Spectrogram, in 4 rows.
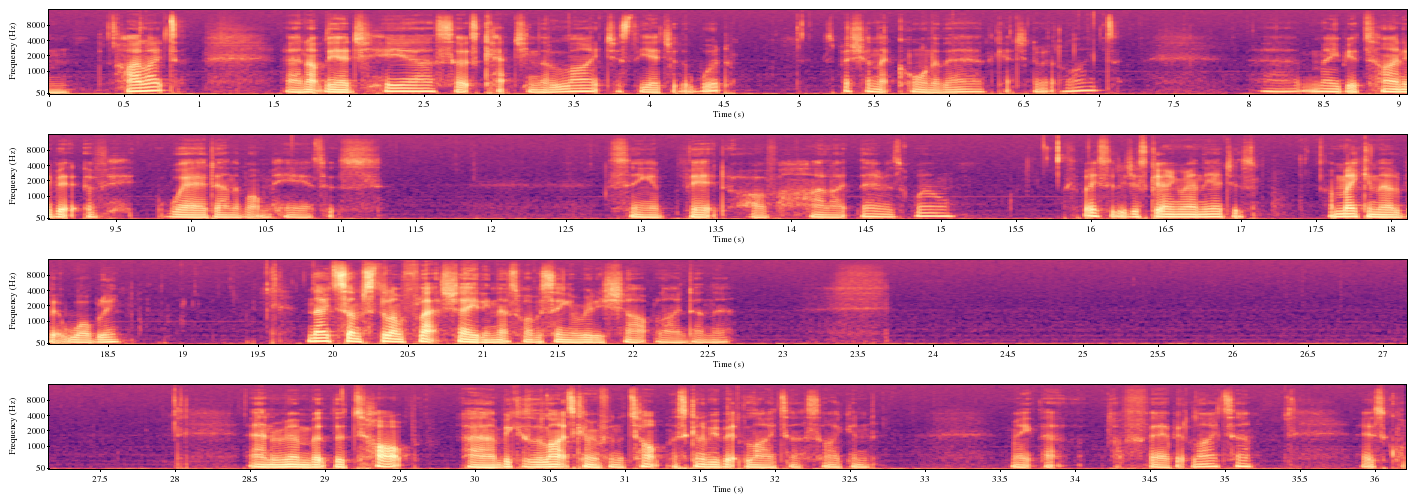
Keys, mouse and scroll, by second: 0.2 click, 0.8 middle click, 1.4-6.7 drag, 6.7 middle click, 7.3-11.5 drag, 11.5-12.7 middle drag, 12.7-15.2 drag, 15.3-18.0 drag, 18.0-19.8 middle drag, 19.8-21.0 drag, 21.0 middle click, 21.8 click, 22.8 middle click, 23.4-26.1 drag, 26.1 middle click, 26.7-27.7 drag, 27.7 middle click, 28.5 click, 29.3-31.0 middle drag, 31.0 f, 31.8 click, 32.7-33.8 middle drag, 33.8 f, 35.6-36.2 drag.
